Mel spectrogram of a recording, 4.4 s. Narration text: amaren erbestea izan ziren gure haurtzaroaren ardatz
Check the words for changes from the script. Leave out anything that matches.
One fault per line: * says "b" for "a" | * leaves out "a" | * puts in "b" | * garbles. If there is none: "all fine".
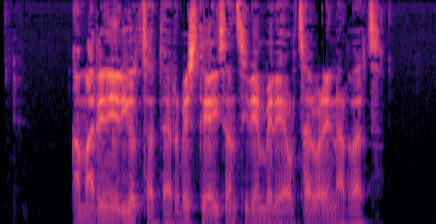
* puts in "heriotza eta"
* says "bere" for "gure"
